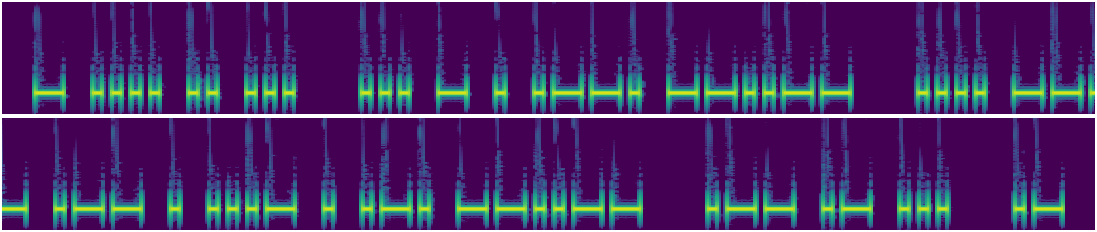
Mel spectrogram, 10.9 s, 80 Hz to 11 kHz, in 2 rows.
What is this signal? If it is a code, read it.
Morse code, heard as a keyed tone, about 25 wpm, 700 Hz. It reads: THIS STEP, HOWEVER, WAS A
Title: Sentences from Top 1000 Words - Review Part 6 - 25wpm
